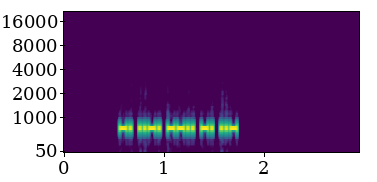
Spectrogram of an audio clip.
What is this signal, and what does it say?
Morse code, heard as a keyed tone, about 50 wpm, 700 Hz. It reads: NFZNU
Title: Code Groups - 5 Letters - 50wpm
